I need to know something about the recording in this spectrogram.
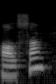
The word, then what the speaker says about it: also: He also слово також читаємо не also тому що в англійській мові читається як all. Тому читаємо also.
